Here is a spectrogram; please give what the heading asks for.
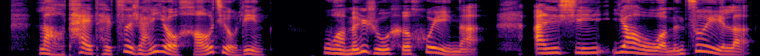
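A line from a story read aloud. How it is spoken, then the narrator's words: Laughing, several voices. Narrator (Chinese): 薛姨妈等笑道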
